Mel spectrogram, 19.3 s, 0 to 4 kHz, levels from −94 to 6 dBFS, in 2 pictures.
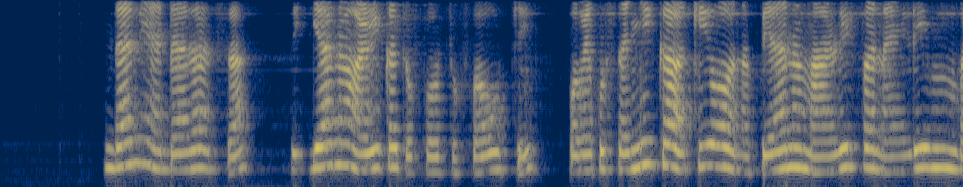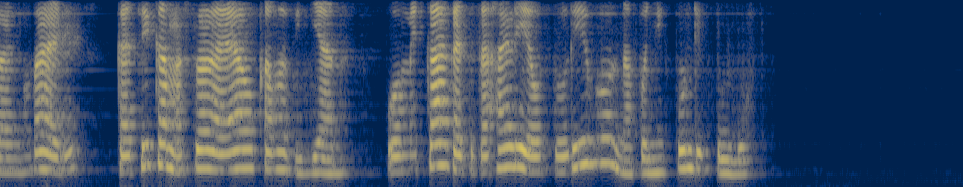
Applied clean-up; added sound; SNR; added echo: neural mask model DeepFilterNet 3.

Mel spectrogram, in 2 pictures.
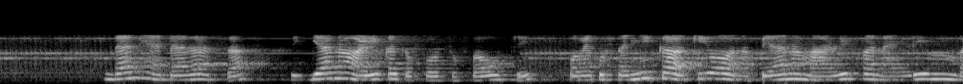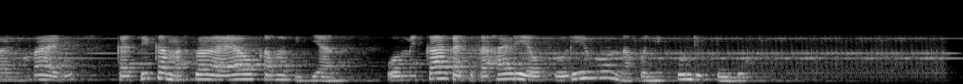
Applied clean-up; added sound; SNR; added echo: none; Telephone; 15 dB; reverberation time 1.1 s.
